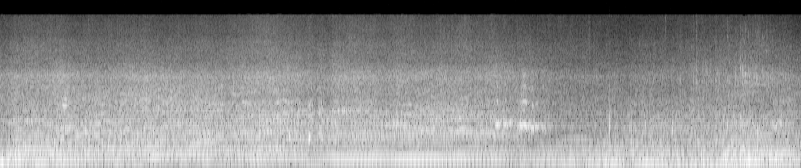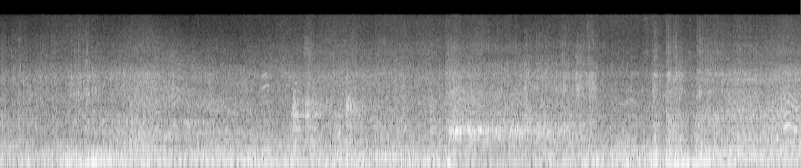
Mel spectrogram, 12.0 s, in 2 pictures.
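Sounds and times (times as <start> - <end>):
car engine revving hard: 0.0 - 3.8, 10.9 - 12.0.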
